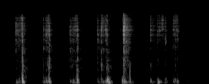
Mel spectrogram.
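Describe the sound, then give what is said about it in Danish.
An ordinary deck of playing cards without jokers is shuffled in seven short, crisp bursts of rustling card noise at a fairly even rhythm, separated by silence. “jeg sidder her med helt almindeligt sæt spillekort, hvor der ikke er nogen joker. Og så blander jeg kortene, okay?”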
